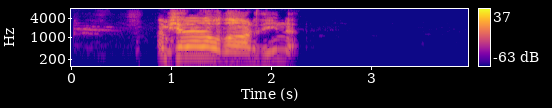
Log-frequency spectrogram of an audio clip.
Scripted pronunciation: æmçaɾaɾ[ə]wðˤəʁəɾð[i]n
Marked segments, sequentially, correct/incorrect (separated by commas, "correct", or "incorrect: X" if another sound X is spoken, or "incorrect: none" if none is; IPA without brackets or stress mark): incorrect: a, correct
